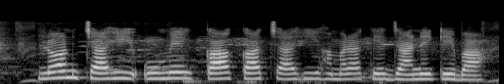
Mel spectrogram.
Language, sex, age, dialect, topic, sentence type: Bhojpuri, female, <18, Western, banking, question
